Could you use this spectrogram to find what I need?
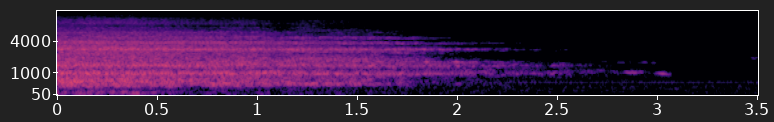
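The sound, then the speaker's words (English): A deep cleansing breath released as one long, breathy exhale that slowly fades away over a couple of seconds, followed by a couple of faint short breaths. “take a big cleansing breath in and release”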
